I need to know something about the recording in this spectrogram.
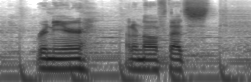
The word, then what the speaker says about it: Rainier: thank you my friend proper way to say it is Rainier yeah we went we went over the pronunciation of Mount Rainier before so I apologize if I said it a little bit off Rainier I don't know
